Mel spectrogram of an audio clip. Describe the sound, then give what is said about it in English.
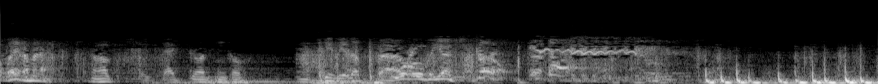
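A saddled horse whinnies with a shaky, rising-and-falling call as horses are led over, followed by more neighing and snorting amid voices, with heavier low thumps near the end that suggest hooves moving. “he's leading our horses.”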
